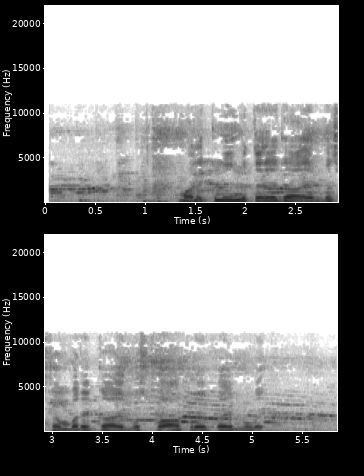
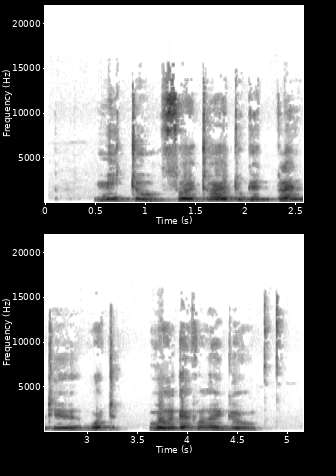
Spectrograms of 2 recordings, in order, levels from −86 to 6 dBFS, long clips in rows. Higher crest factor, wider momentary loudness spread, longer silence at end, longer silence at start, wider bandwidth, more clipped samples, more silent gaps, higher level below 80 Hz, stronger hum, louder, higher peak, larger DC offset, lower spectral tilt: about the same, 14 dB vs 14 dB; about the same, 14 LU vs 15 LU; second, 0 s vs 0.25 s; second, 0.05 s vs 0.5 s; second, 11.5 kHz vs 16 kHz; neither; neither; first, -38 dBFS vs -68 dBFS; neither; about the same, -16 LUFS vs -14 LUFS; about the same, -2 dBFS vs 0 dBFS; neither; first, -5.5 dB/octave vs -1 dB/octave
